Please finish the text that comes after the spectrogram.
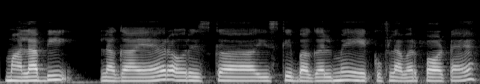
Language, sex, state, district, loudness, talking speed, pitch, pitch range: Hindi, female, Haryana, Charkhi Dadri, -14 LUFS, 150 wpm, 175 Hz, 165-180 Hz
